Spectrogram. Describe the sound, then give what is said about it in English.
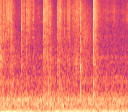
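Cards are pulled from a Lenormand card deck, giving a few crisp papery slides and snaps at uneven intervals over a soft background rustle. “Let me pull a couple other cards with this note.”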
